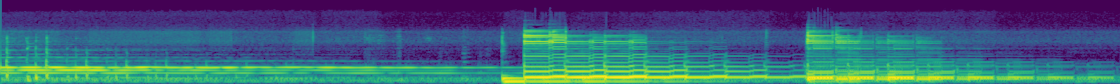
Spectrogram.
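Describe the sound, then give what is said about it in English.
An electric instrument plays sustained notes, then bursts of repeated phrases that echo back again and again, with long delay repeats from a delay unit set to a long delay time stacking up, fairly loud and unaccompanied by talk. “This is a long delay now then for you.”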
